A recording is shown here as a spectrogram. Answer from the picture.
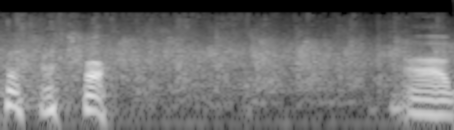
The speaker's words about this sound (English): I didn't do that for the applause, but I appreciate it.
